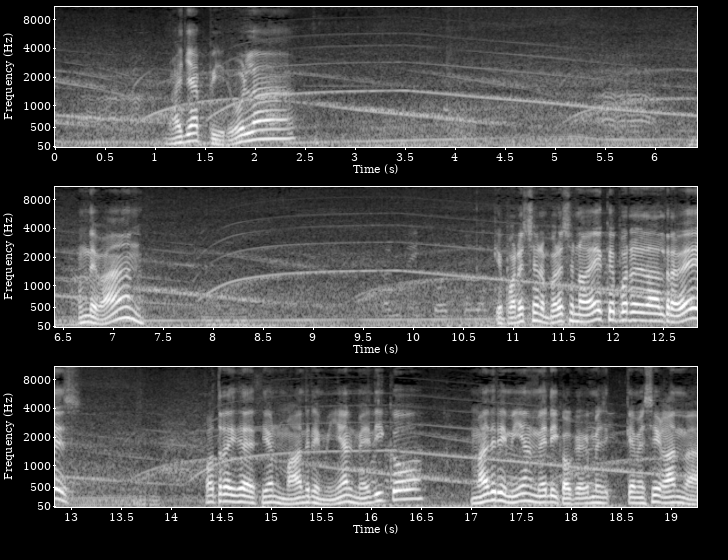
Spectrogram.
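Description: A police siren yelps in quick bursts now and then.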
